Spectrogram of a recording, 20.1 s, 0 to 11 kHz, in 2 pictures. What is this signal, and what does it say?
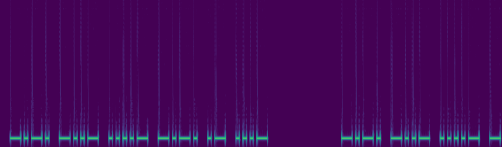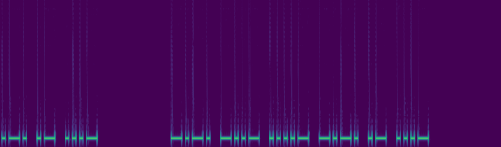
Morse code, heard as a keyed tone, about 17 wpm, 700 Hz. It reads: CX4CAV CX4CAV CX4CAV
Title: DXCC-100 Call Signs - 6 Characters - Repeated 3x - 17wpm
